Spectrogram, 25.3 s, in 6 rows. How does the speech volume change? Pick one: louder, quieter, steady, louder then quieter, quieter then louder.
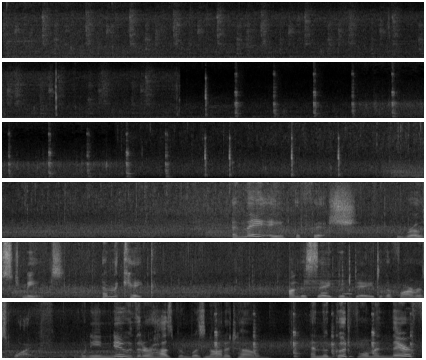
steady.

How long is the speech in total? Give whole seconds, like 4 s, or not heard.
9 s.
